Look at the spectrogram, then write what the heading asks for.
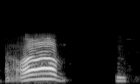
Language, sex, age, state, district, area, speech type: Assamese, male, 45-60, Assam, Morigaon, rural, conversation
